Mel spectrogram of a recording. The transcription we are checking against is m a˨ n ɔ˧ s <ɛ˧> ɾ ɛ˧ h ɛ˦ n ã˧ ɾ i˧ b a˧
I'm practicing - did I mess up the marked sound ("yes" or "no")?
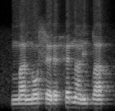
yes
